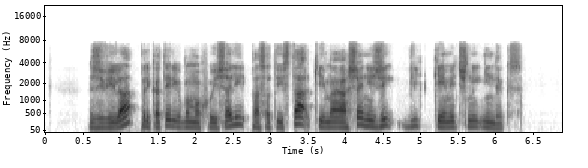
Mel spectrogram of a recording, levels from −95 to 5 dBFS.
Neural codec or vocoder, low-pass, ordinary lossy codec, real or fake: codec, 16 kHz, 16 kbps, FreqCodec, smaller model; 7.2 kHz; none; fake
